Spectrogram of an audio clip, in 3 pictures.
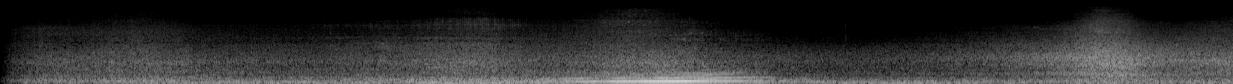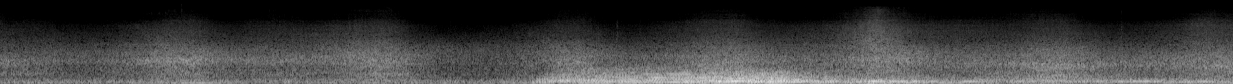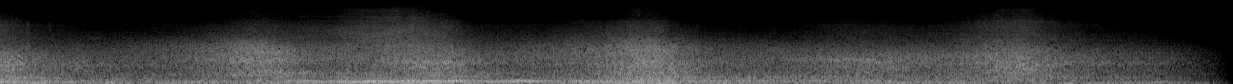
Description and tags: Cars Passing By
Waiting for the tram, cars driving along.
Recorded with Zoom H2. Edited with Audacity.
berlin, capital, car, cars, city, drive, driving, engine, exhaust, germany, humming, motor, speed, transportation, urban, waiting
